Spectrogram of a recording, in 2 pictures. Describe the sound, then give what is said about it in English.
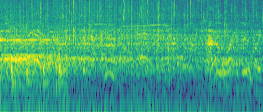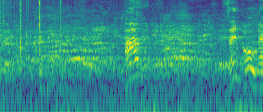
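Audience applause for the sound technician at a live band performance: sustained, dense clapping with crowd chatter and voices talking over it throughout. “Let's give him another great big hand.”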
